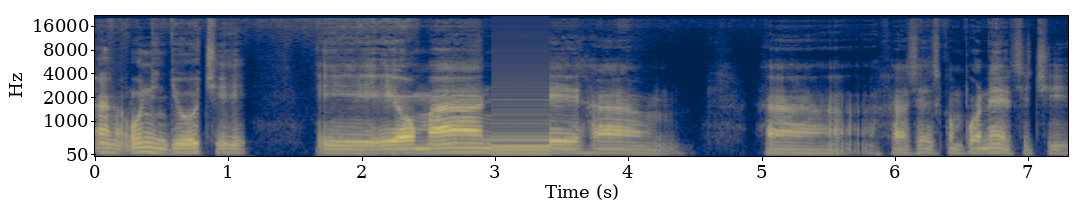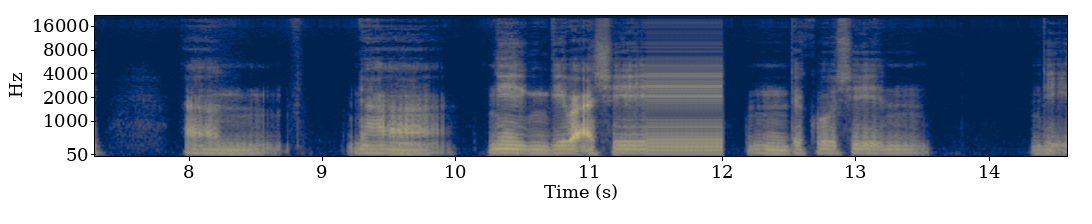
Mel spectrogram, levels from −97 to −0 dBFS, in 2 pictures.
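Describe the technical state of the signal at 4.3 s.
At 4.3 s the signal shows generation loss, present across the whole clip rather than at that moment alone. It was likely decoded and re-encoded with Opus about five times, with a character that fits 64 kbit/s. Each pass requantises on a shifted frame grid, so noise and spectral holes compound. At 4.3 s the speech sounds swirly, smeared and hollow beyond what a single encode would give, with blurred attacks, though content still reaches up to about 20.2 kHz.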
